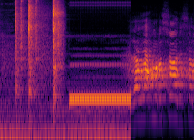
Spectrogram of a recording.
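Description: A telephone line gives a steady ringing tone.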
